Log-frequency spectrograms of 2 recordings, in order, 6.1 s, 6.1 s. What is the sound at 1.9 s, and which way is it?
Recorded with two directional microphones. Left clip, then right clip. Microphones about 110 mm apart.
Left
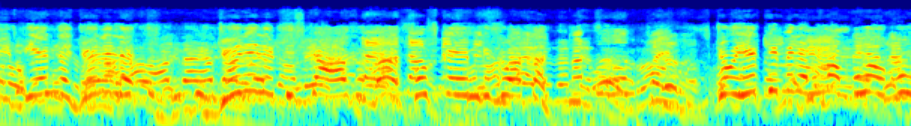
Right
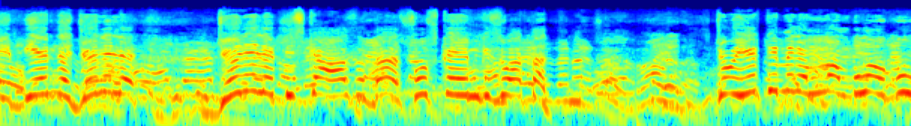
Speech, 80° right.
